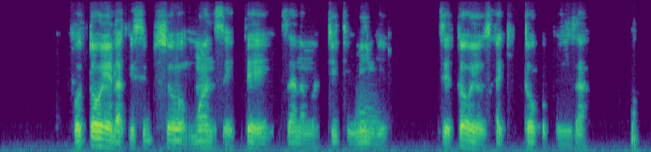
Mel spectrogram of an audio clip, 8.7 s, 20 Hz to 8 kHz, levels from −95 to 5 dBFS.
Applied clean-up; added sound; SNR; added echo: neural diffusion model UNIVERSE++.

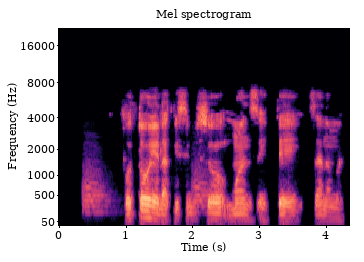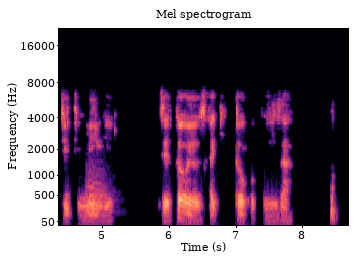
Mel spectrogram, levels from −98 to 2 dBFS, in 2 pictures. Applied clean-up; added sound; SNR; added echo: classical method Wiener filter.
